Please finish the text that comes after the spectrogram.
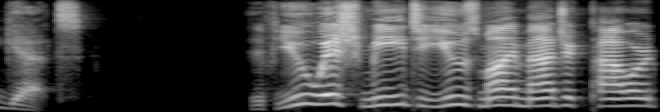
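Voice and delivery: booming wizard Oz. Acted. The great head sets Dorothy's price, loud and commanding. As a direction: lay down the terms like an all-powerful wizard.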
